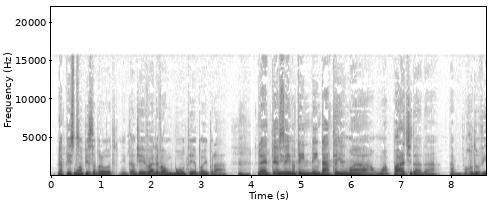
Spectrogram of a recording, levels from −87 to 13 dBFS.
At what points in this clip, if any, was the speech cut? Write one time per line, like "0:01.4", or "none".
0:01.7
0:04.0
